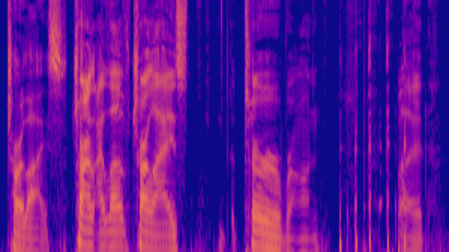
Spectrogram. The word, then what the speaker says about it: Charlize: David, you keep pronouncing the name wrong. It's Charlize.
